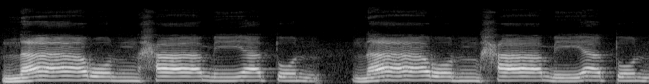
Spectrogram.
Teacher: تنوین کے بعد حروف حلقی کے 6 حرفوں میں سے حا ہے، اس لیے تنوین کو بغیر غنہ کے جلدی پڑھیں گے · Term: اظہار حلقی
